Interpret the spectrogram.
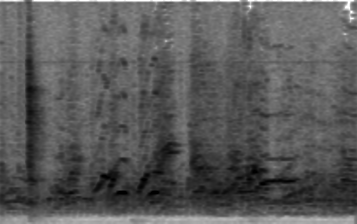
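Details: Waterslager or malinois canaries, hatched in North Canton, Ohio, USA, produce a steady flowing warble with two clear, pure whistled notes standing out near the middle, over overlapping chatter.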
